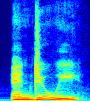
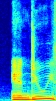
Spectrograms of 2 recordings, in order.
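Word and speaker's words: andouille: they have Uli and andoy andoy sausage I think it's how it's pronounced andoy sausage fresh fruit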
